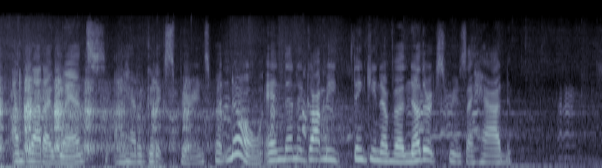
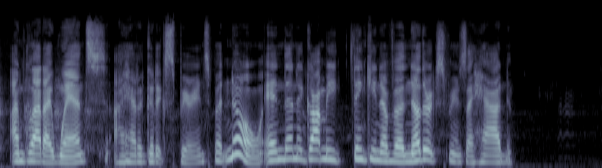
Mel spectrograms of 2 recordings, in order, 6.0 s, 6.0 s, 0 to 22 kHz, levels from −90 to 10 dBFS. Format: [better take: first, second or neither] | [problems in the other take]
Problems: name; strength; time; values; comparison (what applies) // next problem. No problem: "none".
second | animal sounds; loud; throughout; 2 dB below the speech; faint in the second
